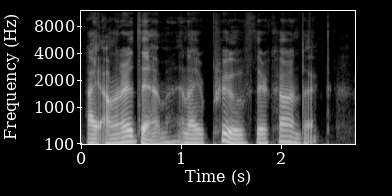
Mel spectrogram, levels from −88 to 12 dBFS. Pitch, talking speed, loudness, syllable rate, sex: 120 Hz, 175 wpm, -18 LUFS, 5.1 syllables/s, male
